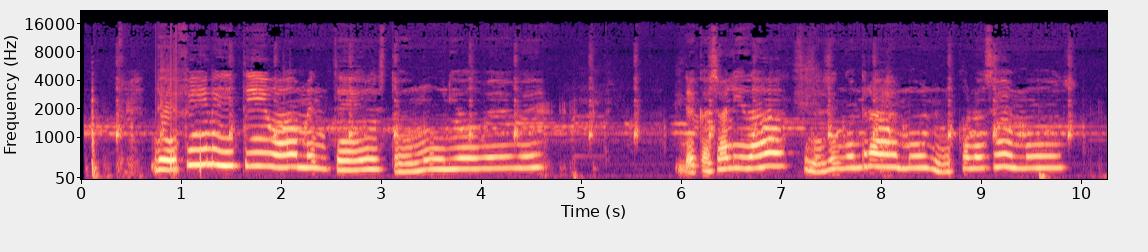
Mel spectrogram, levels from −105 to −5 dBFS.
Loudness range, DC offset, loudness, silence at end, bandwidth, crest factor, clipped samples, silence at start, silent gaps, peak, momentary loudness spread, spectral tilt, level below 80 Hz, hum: 5 LU; under 0.1%; -14 LUFS; 0.35 s; 16 kHz; 12 dB; under 0.1%; 0.05 s; none; -2 dBFS; 19 LU; -7 dB/octave; -46 dBFS; none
